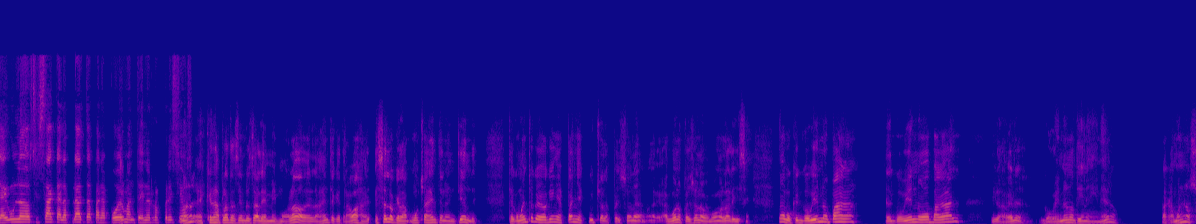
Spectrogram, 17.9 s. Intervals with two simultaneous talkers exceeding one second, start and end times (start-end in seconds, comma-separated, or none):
none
